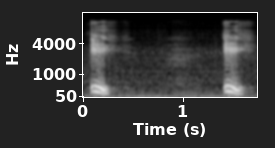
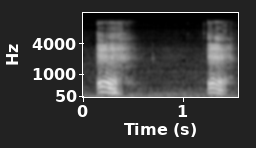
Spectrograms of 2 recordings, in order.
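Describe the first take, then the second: First: "E" said as a closed French é, like "ay"; French é sound. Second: "eh" said as an open short e; French è sound. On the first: Teacher demonstrating accent aigu, "E" as closed é. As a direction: say "E" like "ay", without the glide. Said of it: "is always in French pronounced". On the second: Teacher demonstrating accent grave, "eh" as open è. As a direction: say "eh" open, as in "bet". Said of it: "is always pronounced". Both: Shown as a demonstration.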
